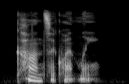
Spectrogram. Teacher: Consequently, stress on the first syllable.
